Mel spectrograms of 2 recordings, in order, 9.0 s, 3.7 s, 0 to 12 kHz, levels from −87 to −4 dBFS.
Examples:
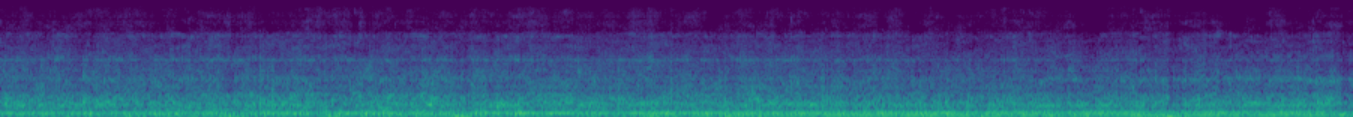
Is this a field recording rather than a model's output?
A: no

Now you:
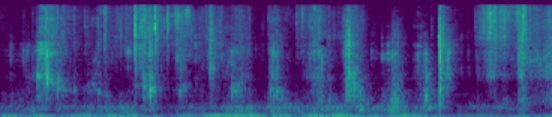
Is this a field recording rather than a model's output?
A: yes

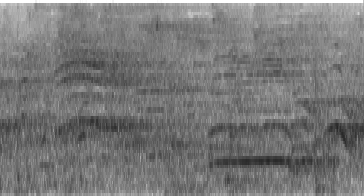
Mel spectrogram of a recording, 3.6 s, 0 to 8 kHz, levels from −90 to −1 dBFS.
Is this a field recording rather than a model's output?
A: yes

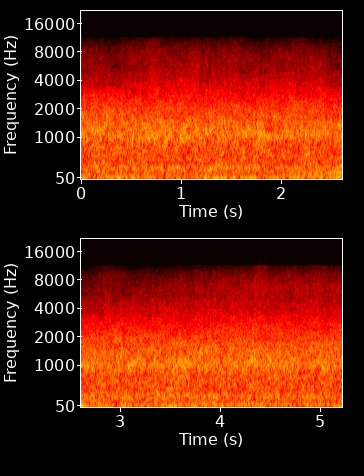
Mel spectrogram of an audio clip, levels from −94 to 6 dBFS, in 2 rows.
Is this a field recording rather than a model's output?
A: no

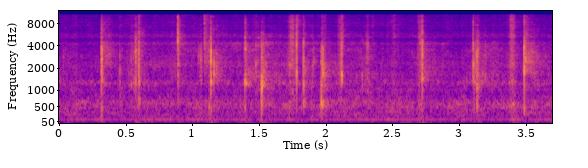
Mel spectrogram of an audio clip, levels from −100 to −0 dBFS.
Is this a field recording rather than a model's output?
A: no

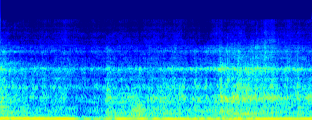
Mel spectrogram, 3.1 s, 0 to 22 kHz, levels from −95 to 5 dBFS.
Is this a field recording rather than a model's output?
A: no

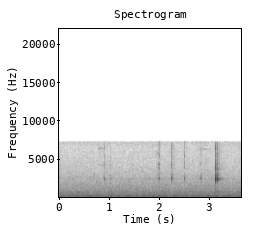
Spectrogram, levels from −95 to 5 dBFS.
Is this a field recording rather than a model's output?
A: yes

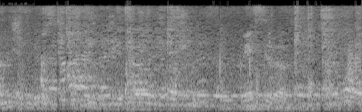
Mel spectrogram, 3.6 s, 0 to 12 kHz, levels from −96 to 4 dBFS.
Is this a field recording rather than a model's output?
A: yes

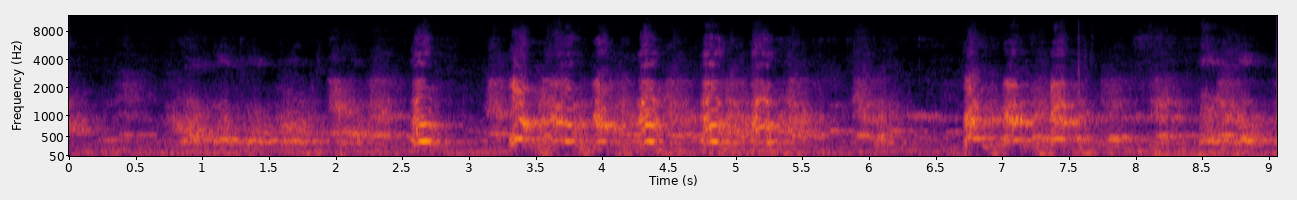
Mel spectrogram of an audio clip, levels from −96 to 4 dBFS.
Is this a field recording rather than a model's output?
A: no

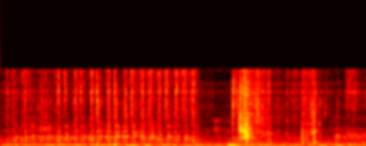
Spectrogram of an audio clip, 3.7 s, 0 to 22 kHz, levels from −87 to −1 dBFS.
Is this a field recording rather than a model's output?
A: no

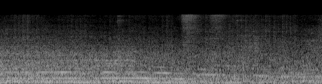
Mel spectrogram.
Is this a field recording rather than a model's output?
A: yes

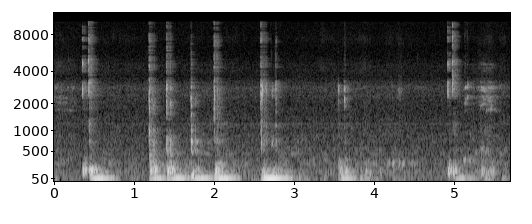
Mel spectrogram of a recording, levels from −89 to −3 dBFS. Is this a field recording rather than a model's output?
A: yes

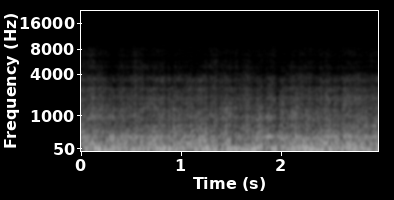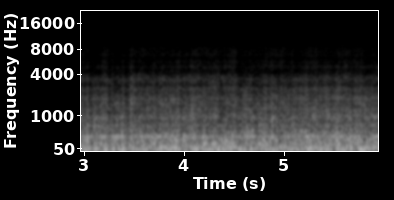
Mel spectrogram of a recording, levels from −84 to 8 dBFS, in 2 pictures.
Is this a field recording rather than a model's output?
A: no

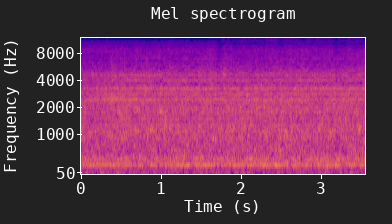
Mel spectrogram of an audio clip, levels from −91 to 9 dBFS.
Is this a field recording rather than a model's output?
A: no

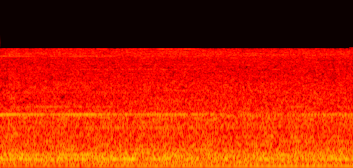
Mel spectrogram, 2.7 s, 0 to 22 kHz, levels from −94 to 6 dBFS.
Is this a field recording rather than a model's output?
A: yes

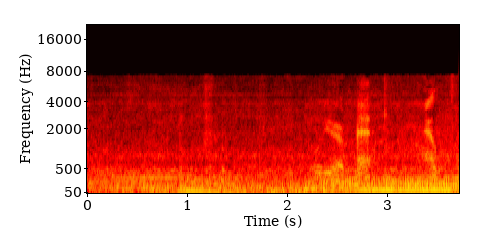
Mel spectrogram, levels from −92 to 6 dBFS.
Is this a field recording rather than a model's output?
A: no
